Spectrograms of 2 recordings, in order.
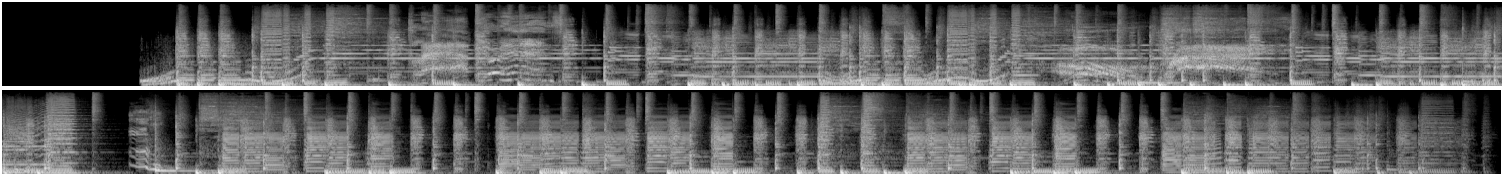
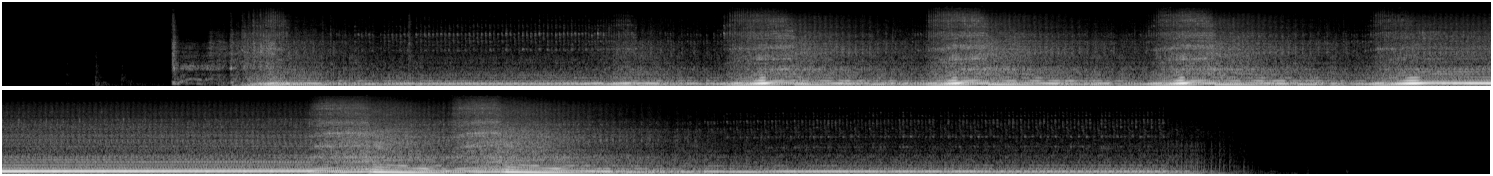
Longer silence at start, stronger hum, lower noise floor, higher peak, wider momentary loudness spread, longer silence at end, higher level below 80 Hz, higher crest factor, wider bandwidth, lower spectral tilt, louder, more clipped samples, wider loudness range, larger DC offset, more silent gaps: second, 1.4 s vs 1.7 s; neither; second, -83 dBFS vs -88 dBFS; about the same, 0 dBFS vs 0 dBFS; second, 7 LU vs 16 LU; second, 0.15 s vs 2.75 s; first, -20 dBFS vs -36 dBFS; about the same, 14 dB vs 18 dB; first, over 20 kHz vs 13 kHz; second, -4 dB/octave vs -7 dB/octave; first, -15 LUFS vs -19 LUFS; neither; second, 3 LU vs 15 LU; neither; neither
